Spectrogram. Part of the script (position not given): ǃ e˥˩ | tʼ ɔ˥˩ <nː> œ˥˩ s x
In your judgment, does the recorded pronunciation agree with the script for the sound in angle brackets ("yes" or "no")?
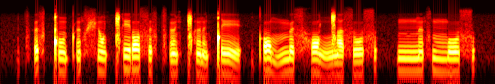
no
